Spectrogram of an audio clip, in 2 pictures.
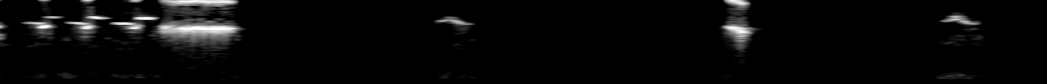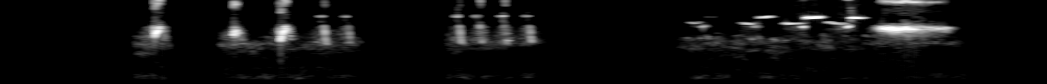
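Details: Corn bunting song: short bursts of dry, jangling, buzzy notes, starting with quick ticking and ending in a high rattling jingle, repeated in scattered phrases with silent gaps between.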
